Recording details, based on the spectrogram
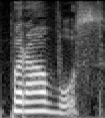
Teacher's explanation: оглушение звонкого согласного произойдет и на конце слова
